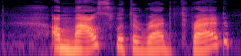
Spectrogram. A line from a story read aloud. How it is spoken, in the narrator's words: boomed the voice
